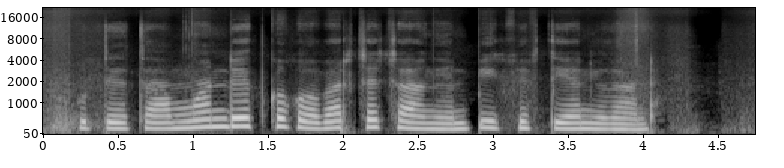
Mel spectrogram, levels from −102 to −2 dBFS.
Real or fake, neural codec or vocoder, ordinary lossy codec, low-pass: fake; codec, 44.1 kHz, 7.8 kbps, DAC; none; none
